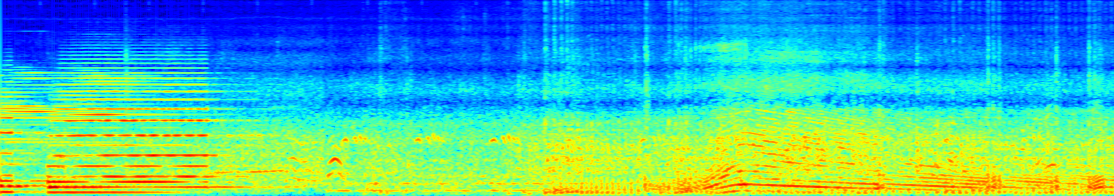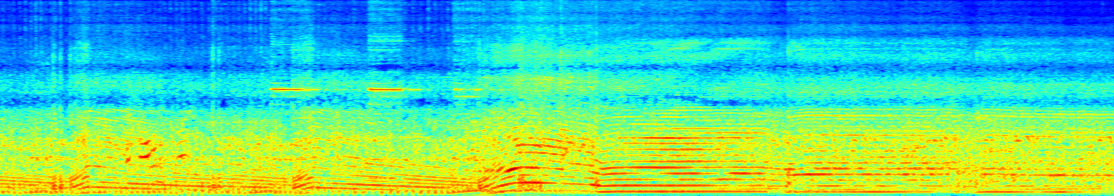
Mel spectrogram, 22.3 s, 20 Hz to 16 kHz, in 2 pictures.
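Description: A Yamaha RX-135 two-stroke motorcycle and a Royal Enfield Bullet rev hard in a roadside drag race, with repeated rising and falling engine notes as gears shift. The sound is loud and close, with no talk.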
